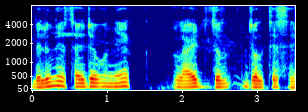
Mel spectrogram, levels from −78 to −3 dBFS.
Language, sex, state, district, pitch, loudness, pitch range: Bengali, male, Assam, Hailakandi, 125 Hz, -17 LUFS, 115-130 Hz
